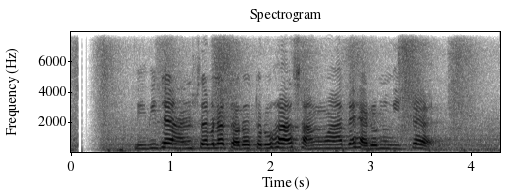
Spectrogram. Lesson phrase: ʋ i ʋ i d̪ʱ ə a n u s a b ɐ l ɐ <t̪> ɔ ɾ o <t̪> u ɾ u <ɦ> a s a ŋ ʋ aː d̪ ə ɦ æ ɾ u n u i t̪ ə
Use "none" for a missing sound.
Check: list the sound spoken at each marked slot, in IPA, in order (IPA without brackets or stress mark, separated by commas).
t̪, t̪, ɦ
